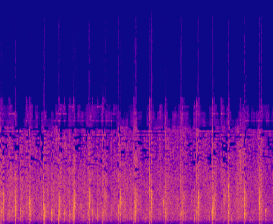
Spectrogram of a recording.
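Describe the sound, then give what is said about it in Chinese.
Attendees of a two-day health course applaud themselves for lasting to the last afternoon: many hands clapping in a dense, steady patter with sharp individual claps standing out, fairly loud and sustained throughout, with no one speaking. “OK，所以为我们能够坚持到最后一天下午，给自己一个掌声，好不好？”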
